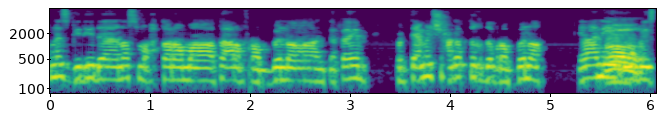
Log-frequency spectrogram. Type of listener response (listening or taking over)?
listening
